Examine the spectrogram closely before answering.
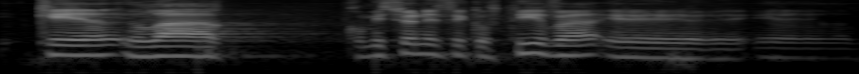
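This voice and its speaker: A man talks with a Portuguese accent. His pitch is fairly high. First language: Portuguese (speaking Spanish). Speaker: IT director at a telecom company. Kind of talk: panel discussion.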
